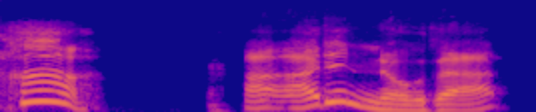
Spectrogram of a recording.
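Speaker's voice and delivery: intrigued surprise, played up in retelling; mock surprise. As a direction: act out being taken aback by news. Retells own surprise at the news.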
